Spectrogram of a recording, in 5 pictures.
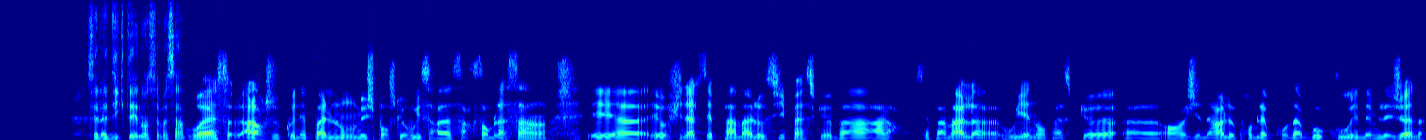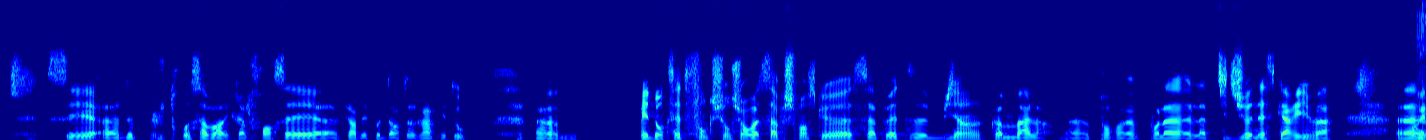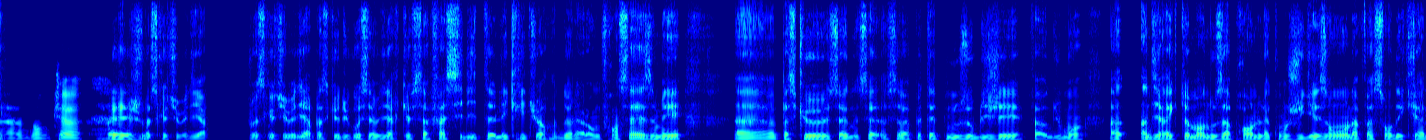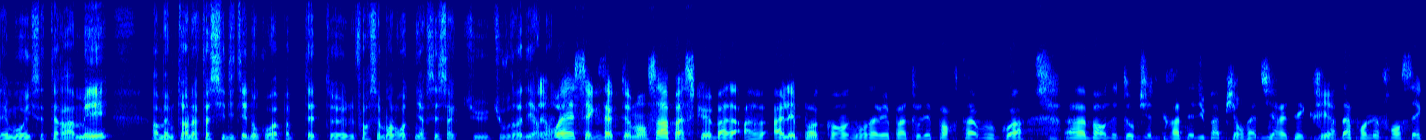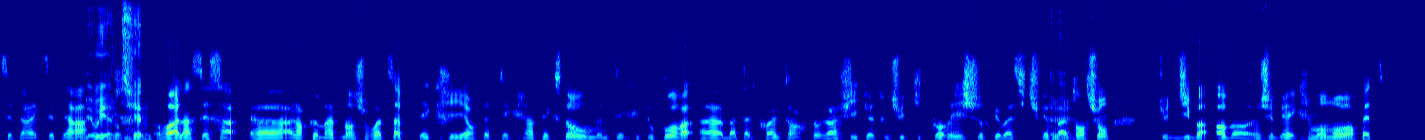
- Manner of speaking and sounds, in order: stressed: "mais"; unintelligible speech
- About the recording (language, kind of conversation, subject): French, podcast, Tu préfères parler en face ou par message, et pourquoi ?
